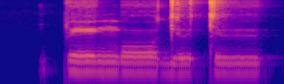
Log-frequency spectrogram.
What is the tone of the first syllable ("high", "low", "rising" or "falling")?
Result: high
